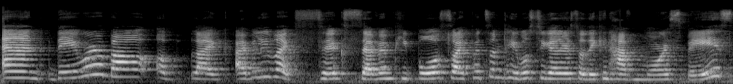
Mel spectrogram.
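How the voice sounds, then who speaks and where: A young woman from South Texas tells a casual storytime in a chatty way, with "like" after nearly every phrase. Her voice is high and bright. The room around her is echoey. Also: normal speed, few pauses. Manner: chatty, filler-heavy with constant "like". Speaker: vlogger.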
